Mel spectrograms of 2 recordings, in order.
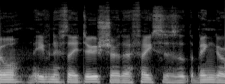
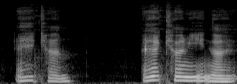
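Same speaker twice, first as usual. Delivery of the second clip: Portsmouth accent, pitched up; 8 semitones higher than usual. Reader retrying a whispered line that mocks a woman, in a mock Portsmouth accent. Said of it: "Lady Portsmouth accent is like quite".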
